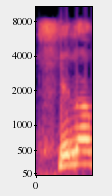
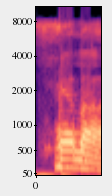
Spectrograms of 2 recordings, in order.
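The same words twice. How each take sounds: First: খেলা with a plain close e, "khela"; wrong pronunciation. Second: খেলা with open æ, "khæla"; correct pronunciation. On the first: Teacher shows students the form not to say, খেলা with a close e. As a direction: say খেলা as spelt, with e as in "they". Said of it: "এটা খেলা বলতে পারবো না". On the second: Teacher shows students how it must be pronounced, খেলা with open æ. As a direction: say খেলা with the vowel of "cat". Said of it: "এটার উচ্চারণ করতে হবে আমাদের". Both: Shown as a demonstration.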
